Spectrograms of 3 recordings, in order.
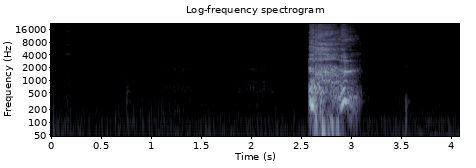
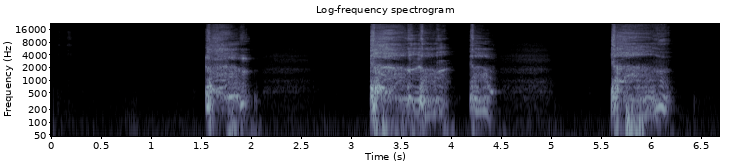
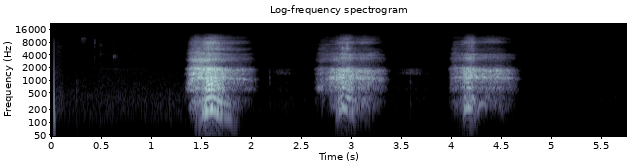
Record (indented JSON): {
  "cough_length": "4.1 s",
  "cough_amplitude": 3498,
  "cough_signal_mean_std_ratio": 0.26,
  "three_cough_length": "6.7 s",
  "three_cough_amplitude": 4469,
  "three_cough_signal_mean_std_ratio": 0.43,
  "exhalation_length": "5.8 s",
  "exhalation_amplitude": 23852,
  "exhalation_signal_mean_std_ratio": 0.34,
  "survey_phase": "beta (2021-08-13 to 2022-03-07)",
  "age": "45-64",
  "gender": "Male",
  "wearing_mask": "No",
  "symptom_cough_any": true,
  "symptom_runny_or_blocked_nose": true,
  "symptom_diarrhoea": true,
  "symptom_fatigue": true,
  "symptom_fever_high_temperature": true,
  "symptom_headache": true,
  "symptom_change_to_sense_of_smell_or_taste": true,
  "symptom_onset": "3 days",
  "smoker_status": "Ex-smoker",
  "respiratory_condition_asthma": false,
  "respiratory_condition_other": false,
  "recruitment_source": "Test and Trace",
  "submission_delay": "2 days",
  "covid_test_result": "Positive",
  "covid_test_method": "RT-qPCR"
}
